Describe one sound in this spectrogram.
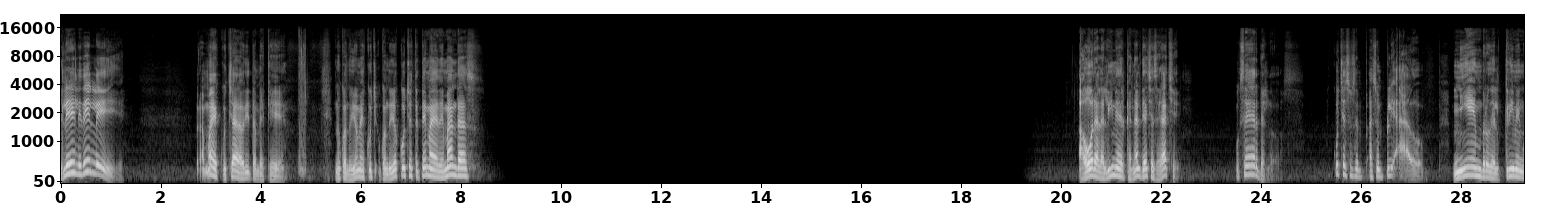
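A man talks with animation into a close microphone, pausing for long stretches.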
